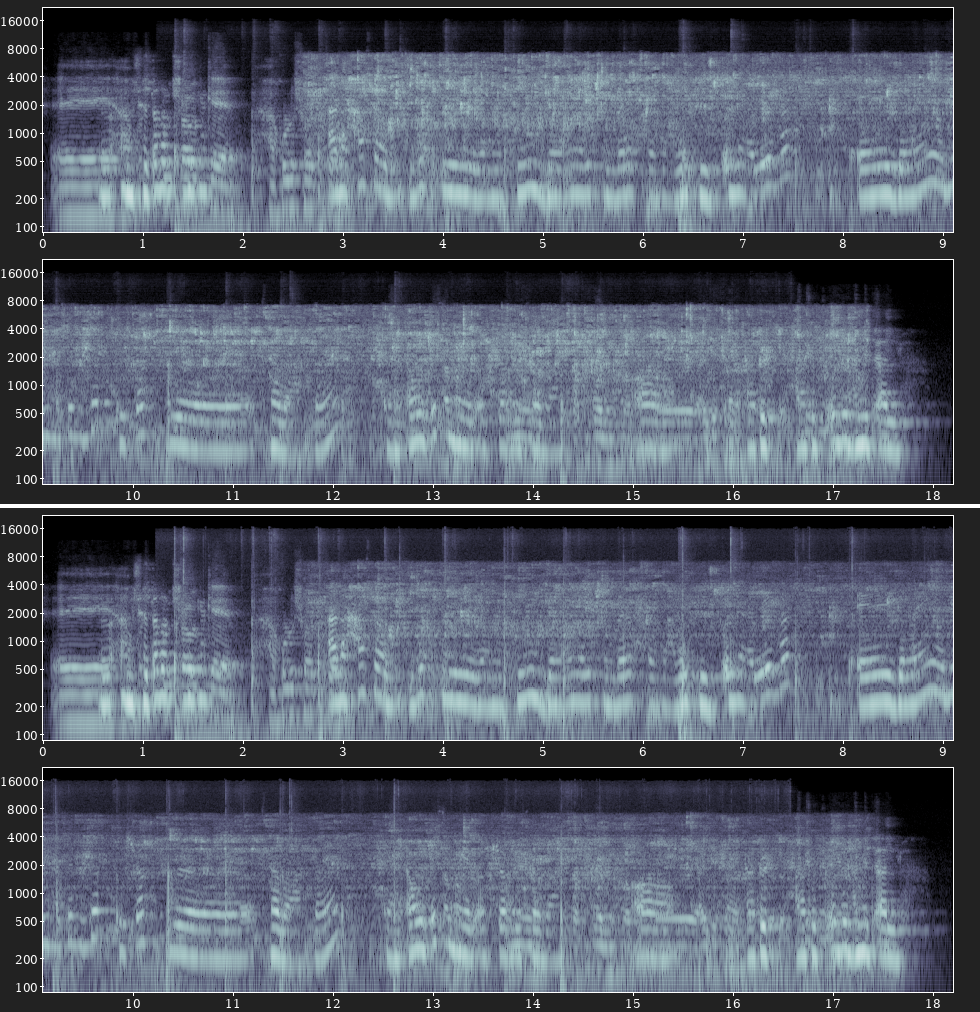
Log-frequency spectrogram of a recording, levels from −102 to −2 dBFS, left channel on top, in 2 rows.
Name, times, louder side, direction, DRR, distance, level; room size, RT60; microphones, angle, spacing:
voice 1, 0.0-3.0 12.5-13.3 13.7-14.1 14.4-17.6, equal, ahead, 1 dB, 1.2 m, -36 dB
voice 2, 0.6-1.7 2.8-7.5 8.1-12.1 12.5-14.3 15.0-15.4 16.1-16.4 16.6-17.7, right 1 dB, 20° right, 8 dB, 0.7 m, -30 dB
sound 1, 1.1-16.6, right 3 dB, 85° right, 0.7 m, -44 dB
sound 2, 2.6-17.4, left 7 dB, 85° left, 1.0 m, -33 dB
10.5 x 6.5 x 4.5 m, 0.66 s
head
